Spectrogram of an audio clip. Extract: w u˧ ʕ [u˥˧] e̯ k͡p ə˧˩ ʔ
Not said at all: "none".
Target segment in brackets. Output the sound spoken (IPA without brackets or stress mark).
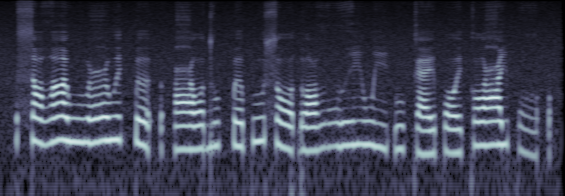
u˥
